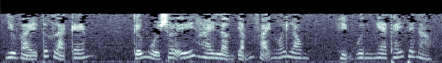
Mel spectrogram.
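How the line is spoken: Smiling. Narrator (Vietnamese): Nàng mỉm cười

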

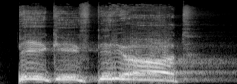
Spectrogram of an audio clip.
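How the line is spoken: Yelling. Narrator (Russian): заорал Чистоплюй

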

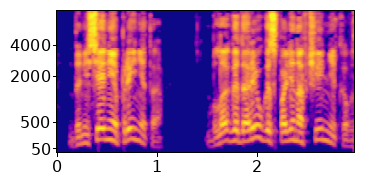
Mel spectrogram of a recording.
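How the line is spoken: Yelling. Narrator (Russian): заорал Лабрюер

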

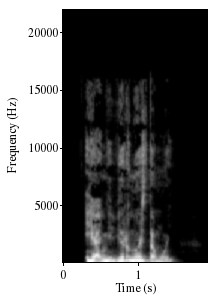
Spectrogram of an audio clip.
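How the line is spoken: Forced out through sobs. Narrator (Russian): Сквозь всхлипы выдавила

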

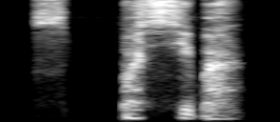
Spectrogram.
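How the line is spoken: Mutter. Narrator (Russian): пробормотал он

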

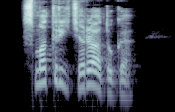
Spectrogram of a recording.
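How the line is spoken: Quiet girl's voice. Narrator (Russian): негромко сказала девушка

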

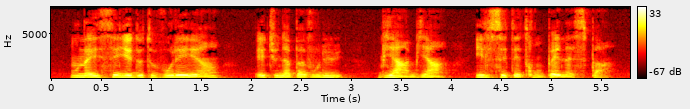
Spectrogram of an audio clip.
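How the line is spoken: Sneering laugh. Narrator (French): ricana Matt

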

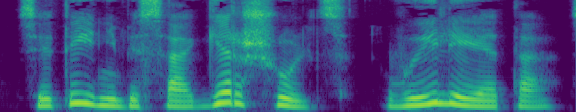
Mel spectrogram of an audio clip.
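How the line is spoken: Plain. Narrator (Russian): спросила матушка

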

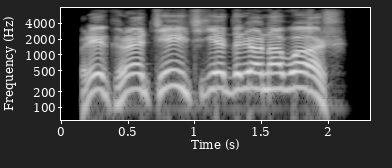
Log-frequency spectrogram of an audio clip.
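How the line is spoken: Roaring in face. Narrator (Russian): взревел он ей в лицо

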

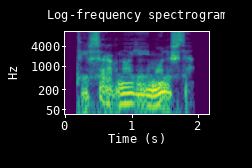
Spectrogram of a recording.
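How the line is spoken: Quiet question. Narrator (Russian): тихо спросил Даур

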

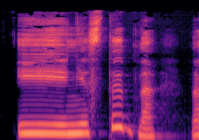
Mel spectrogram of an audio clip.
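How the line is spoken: Mocking question. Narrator (Russian): насмешливо спросила я

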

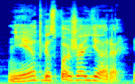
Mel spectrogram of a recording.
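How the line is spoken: Cheerful. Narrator (Russian): весело ответил Медовар

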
